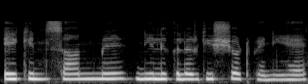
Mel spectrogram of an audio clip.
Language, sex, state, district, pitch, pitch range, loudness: Hindi, female, Himachal Pradesh, Shimla, 250 Hz, 245-255 Hz, -15 LUFS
